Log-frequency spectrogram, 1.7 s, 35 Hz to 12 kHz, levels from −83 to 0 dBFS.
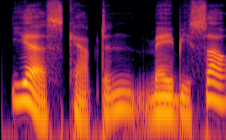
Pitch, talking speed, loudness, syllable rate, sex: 125 Hz, 140 wpm, -20 LUFS, 3.8 syllables/s, male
